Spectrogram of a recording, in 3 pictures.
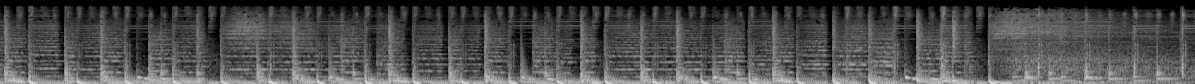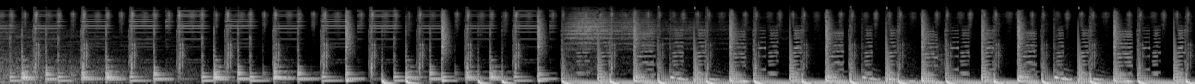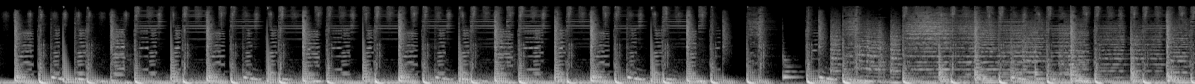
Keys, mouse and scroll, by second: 0.3 middle click, 2.3 s, 3.8 middle click, 5.4 click, 6.5 middle click, 7.9 s, 12.7 click, 12.7 middle click, 13.9 middle click, 14.3-14.8 scroll up 4, 14.7 middle click, 15.3 scroll up 1, 15.7 middle click, 16.3 right click, 17.3 shift+right click, 17.8 shift+right click, 18.5 shift+right click, 18.5 right click, 19.0 right click, 19.7 right click, 20.1 shift+right click, 20.4 shift+right click, 20.8 shift+right click, 21.5 shift+right click, 21.8 shift+right click, 22.2 middle click, 23.3 e, 24.4 middle click, 25.7 ctrl+r, 26.9 click, 27.8 middle click, 29.5 click, 30.4 right click, 30.8 shift+right click, 31.7 click, 32.8 middle click, 33.4-34.0 scroll up 3, 33.8 middle click, 34.2-34.8 scroll down 5, 34.8 middle click, 35.3-35.7 scroll down 3, 35.7 middle click.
